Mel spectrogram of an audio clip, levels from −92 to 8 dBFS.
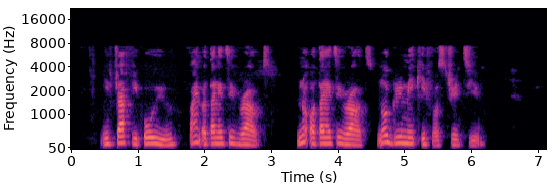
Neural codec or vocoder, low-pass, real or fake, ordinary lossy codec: none; 7.2 kHz; real; none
